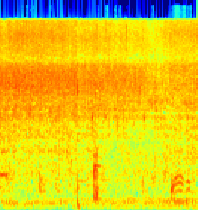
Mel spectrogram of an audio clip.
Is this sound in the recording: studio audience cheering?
no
